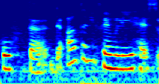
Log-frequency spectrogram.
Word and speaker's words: Qatar: It's pronounced Khokhtar.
